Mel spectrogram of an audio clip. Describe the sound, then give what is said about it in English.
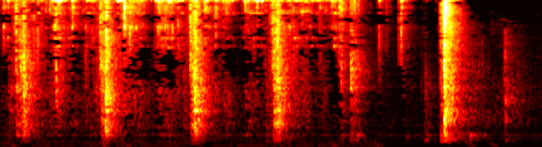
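The door of Rick's flat being opened by Rick at midnight, with a series of clattery knocks and rattling handle sounds, ending in one louder clunk as it swings free. No voices. “Rick opened the door.”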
